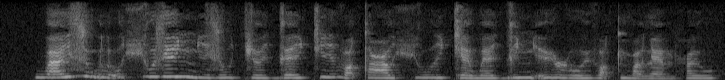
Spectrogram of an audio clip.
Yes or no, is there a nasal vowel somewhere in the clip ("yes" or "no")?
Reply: no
